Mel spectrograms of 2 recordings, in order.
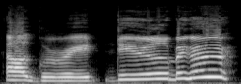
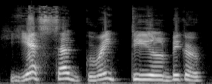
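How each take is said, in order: First: Loud, slow troll question, stretching each word; terrible troll voice. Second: Lightly voiced goat, quicker plain answer; middle-sized goat voice. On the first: Troll questioning the middle-sized goat, loud and slow. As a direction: draw out "great deal bigger" as a troll. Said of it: "in his great, terrible voice". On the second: Middle-sized goat assuring the troll, middling voice. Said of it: "in his middle-sized voice". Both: A narrator's reading.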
